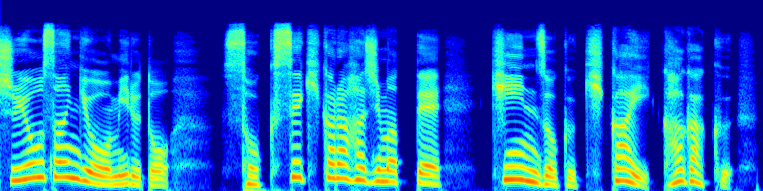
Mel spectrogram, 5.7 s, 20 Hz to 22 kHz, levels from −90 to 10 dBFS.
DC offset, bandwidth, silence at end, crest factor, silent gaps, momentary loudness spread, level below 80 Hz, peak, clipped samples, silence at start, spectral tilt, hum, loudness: under 0.1%; 13.5 kHz; 0.25 s; 14 dB; none; 10 LU; -50 dBFS; -4 dBFS; under 0.1%; 0 s; -4.5 dB/octave; none; -18 LUFS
